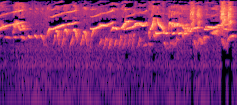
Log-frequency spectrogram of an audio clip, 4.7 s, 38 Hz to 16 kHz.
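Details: Oriental magpie-robin performing in a cage at a birdsong award event, 3 April 2015, pouring out fast rising whistles and rapid stuttering trills, then a long clear note and a harsh burst at the end.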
